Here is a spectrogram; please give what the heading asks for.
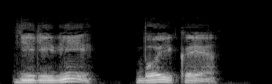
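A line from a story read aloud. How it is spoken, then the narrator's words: Stern old woman. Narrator (Russian): строго сказала бабка Ефимия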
